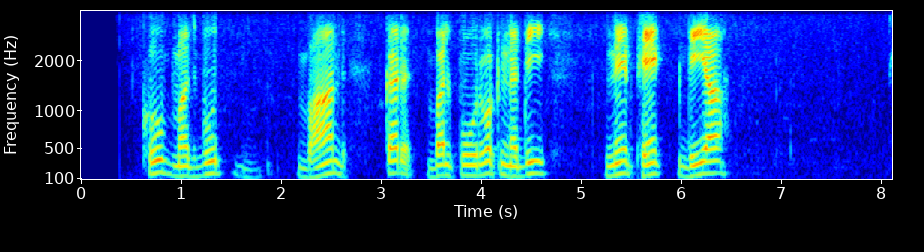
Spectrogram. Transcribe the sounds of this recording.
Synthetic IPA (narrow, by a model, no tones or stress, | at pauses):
kʰuːbməzbuːt̪̚ | bʱãːnd̪ | kəɾbəlpuːɾʋəknəd̪i | mẽpʰẽːk̚d̪ɪjaː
